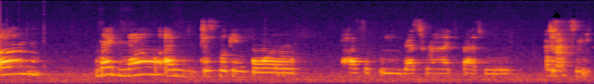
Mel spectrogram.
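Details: Acted stuttering in a role-played client, acquired after a stroke about three months earlier, with word-finding difficulty.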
